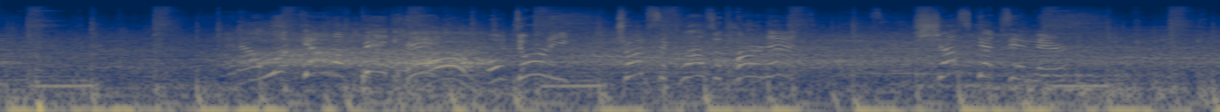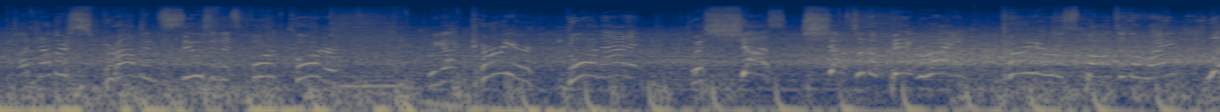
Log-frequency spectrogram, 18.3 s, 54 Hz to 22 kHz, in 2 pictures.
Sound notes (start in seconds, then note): 3.2 exclaims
